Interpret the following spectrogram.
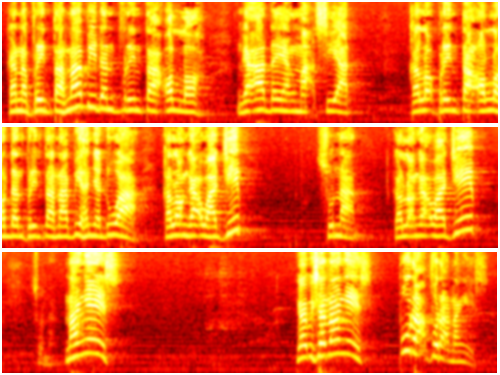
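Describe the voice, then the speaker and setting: Bright, high-voiced animated male preacher. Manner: animated, humorous, acts out little quoted voices. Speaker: Islamic preacher. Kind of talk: sermon.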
